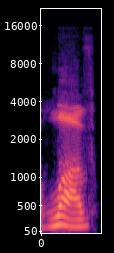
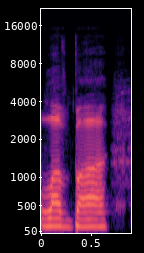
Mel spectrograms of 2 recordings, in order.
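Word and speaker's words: LOVB: I need to keep reminding myself that like they did an entire thing about how you pronounce it. It's not Love Ba, it's not Love B, it's not all those things.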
